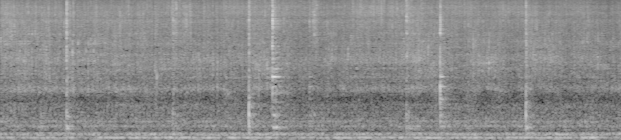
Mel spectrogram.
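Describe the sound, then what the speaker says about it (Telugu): Tamarind and coriander stems fry in a pan with a steady low sizzle, punctuated by a few sharp clicks of a utensil stirring against the pan, close and alone with no voices. "చింతపండు యాడ్ చేస్తున్నా. ఇవన్నీ ఫ్రై చేసుకోవాలన్నమాట."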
